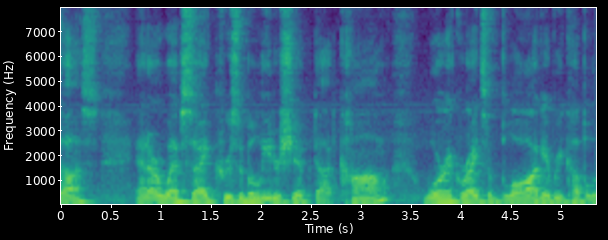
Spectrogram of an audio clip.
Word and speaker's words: Warwick: Uh, you can engage us on uh, LinkedIn at Warwick Fairfax, and that is Warwick with the silent W in the middle, W A R W I C K, at Warwick Fairfax.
